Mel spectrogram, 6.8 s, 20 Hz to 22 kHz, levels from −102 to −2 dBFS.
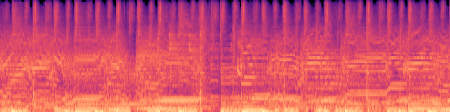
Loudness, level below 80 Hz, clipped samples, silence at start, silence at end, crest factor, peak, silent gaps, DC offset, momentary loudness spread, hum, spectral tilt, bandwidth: -15 LUFS; -18 dBFS; under 0.1%; 0 s; 0 s; 14 dB; 0 dBFS; none; under 0.1%; 3 LU; none; -5 dB/octave; over 20 kHz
